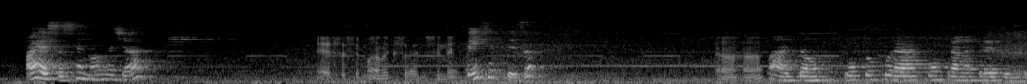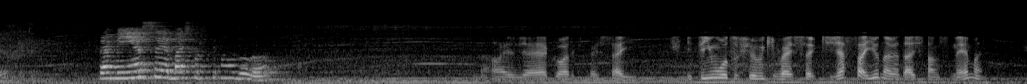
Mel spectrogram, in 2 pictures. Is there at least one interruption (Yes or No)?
No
